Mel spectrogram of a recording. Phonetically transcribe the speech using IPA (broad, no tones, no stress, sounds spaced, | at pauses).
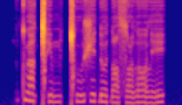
tʷ a ǀʰ ɪ m ɪ ǀʰ u ʃ e ɗ ʊ ɗ ɛ sˤ ʊ l ɔ l e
